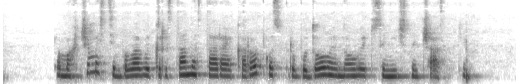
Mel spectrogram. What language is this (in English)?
Belarusian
